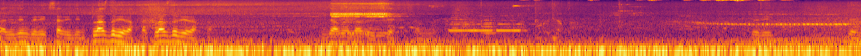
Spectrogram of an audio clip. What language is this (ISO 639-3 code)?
ron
